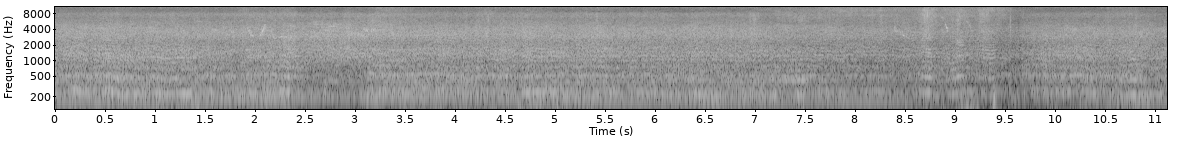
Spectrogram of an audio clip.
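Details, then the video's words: Honey bees in flight at a hive entrance on a sunny February day, filmed with a GoPro Hero 7 Black under a foot away; a dense, steady low buzz of many wings fills the clip, with faint bird notes above. "4K Honey Bees - ambient video and audio"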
